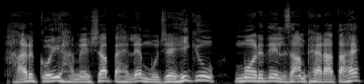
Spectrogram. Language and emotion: Urdu, angry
